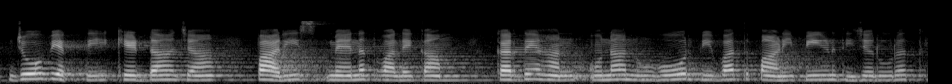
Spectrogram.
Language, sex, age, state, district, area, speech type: Punjabi, female, 30-45, Punjab, Hoshiarpur, urban, spontaneous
